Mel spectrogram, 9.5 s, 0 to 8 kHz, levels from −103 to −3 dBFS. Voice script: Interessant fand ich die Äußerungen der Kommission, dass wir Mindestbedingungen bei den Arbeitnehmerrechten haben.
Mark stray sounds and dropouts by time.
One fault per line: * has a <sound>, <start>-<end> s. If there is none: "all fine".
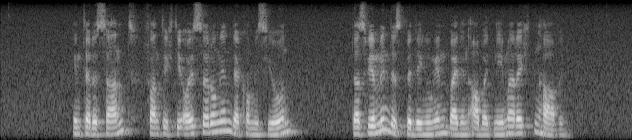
all fine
